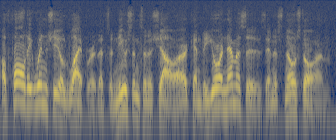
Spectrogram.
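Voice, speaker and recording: A man's voice: mid-range voice, wildly swooping pitch, moderate pace, husky, highs cut off. A man announcing in scripted, old-time 1950s radio style.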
